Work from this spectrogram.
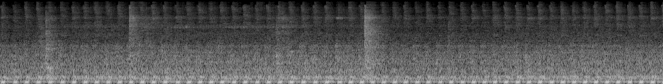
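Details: Bombardier Quest 650 ATV engine idling steady and even with no misses or hunting; the high idle had left it partly in gear and hard to shift out of park.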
